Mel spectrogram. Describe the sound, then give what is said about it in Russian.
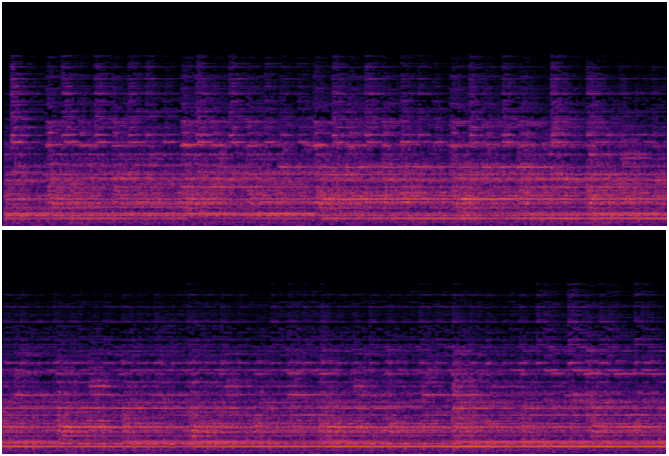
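Several church bells peal together from a belfry, loud, their overlapping strikes ringing in a steady, continuous cascade over a deep resonant hum, with no voices. “звуки льются со звонницы в храм, в дне сегодняшнем древность и вечность, снова звоны, слагаясь слова, повторяют, люби, человече.”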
